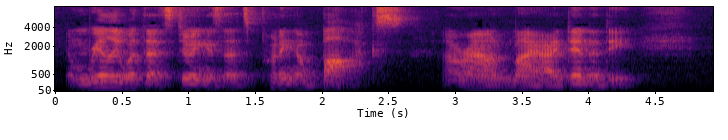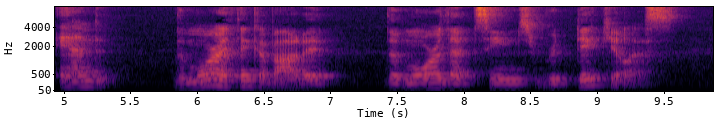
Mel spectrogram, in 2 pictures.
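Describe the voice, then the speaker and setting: A quiet man with a medium pitch speaks at a fairly slow pace with lively intonation, amid noticeable background noise and audible room echo. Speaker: pianist. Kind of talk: casual vlog monologue. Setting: room in a house on tour. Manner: lowered voice, quiet.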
